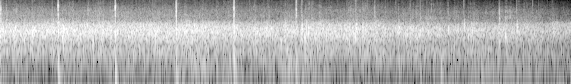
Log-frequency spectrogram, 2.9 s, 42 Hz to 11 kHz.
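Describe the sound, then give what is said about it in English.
An audience at Brandywine church applauds warmly to welcome a family, steady dense clapping with a few sharper claps standing out, sustained throughout and fading slightly toward the end. “that's the last applause you get till you're 18, so enjoy it”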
